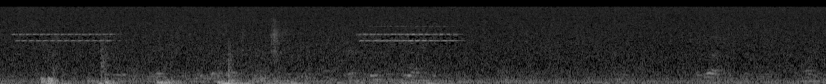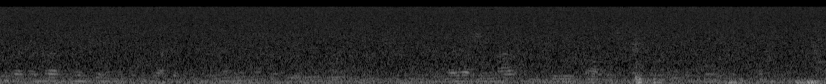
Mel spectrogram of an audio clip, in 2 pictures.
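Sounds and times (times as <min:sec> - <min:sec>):
hiss: 0:00.0 - 0:16.5
telephone ringing with shrill electronic trills: 0:00.1 - 0:01.3, 0:03.6 - 0:04.7
soft low thumps: 0:00.3 - 0:03.1.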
